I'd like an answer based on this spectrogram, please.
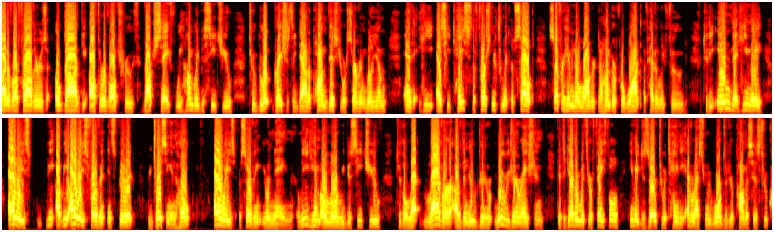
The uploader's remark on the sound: full service recording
